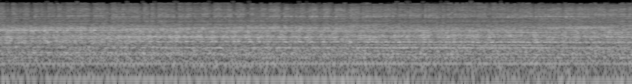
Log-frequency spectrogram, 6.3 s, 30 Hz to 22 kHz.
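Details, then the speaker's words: 2011 BMW 328i xDrive at idle after topping up power steering fluid, AC on: even idle with a faint steady whine from the power steering pump while turning the wheel; pump working fine. "You should be hearing that pump as I turn that wheel, though. So you can hear it."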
